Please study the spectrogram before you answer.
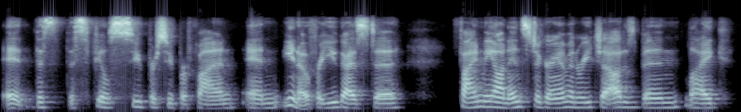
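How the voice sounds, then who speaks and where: Woman from ecuador in her 30s, low voice with a gravelly edge, chats and laughs a lot. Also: steady tone, a little slow, darkish tone. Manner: chatty, laughs often. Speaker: guest counselor. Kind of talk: casual podcast interview.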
